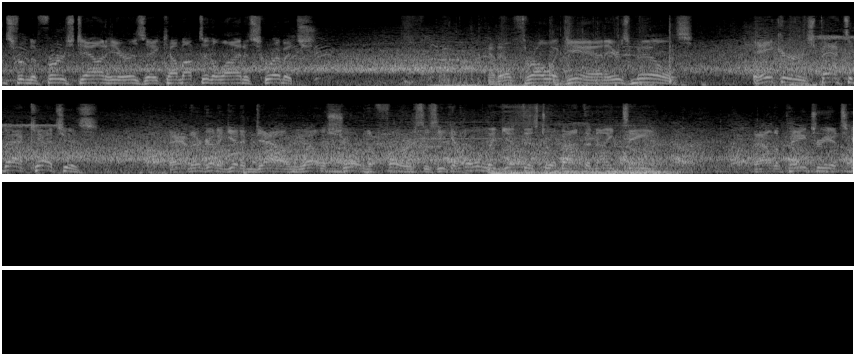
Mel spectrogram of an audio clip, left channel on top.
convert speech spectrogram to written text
from the first down here as they come up to the line of scrimmage. And they'll throw again. Here's Mills. Akers back-to-back catches. And they're going to get him down well short of the first as he can only get this to about the 19. Now the Patriots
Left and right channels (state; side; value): silent; right; 57 dB below the other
